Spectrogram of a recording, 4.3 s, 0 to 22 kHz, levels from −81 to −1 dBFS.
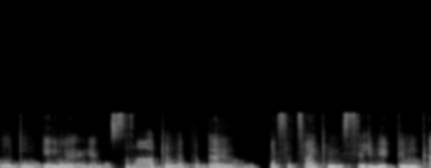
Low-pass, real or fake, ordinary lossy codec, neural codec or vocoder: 7.2 kHz; fake; MP3, 64 kbps; codec, 16 kHz, 0.5 kbps, FreqCodec, smaller model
